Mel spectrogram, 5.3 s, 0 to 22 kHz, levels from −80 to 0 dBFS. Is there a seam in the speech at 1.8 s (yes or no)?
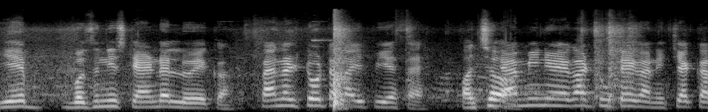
yes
